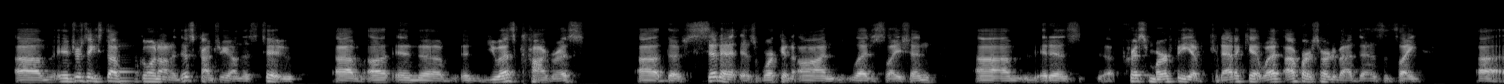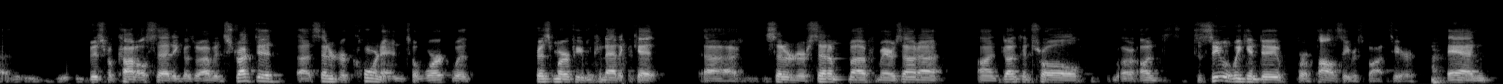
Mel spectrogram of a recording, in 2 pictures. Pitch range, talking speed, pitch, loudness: 100-140 Hz, 165 wpm, 105 Hz, -24 LUFS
